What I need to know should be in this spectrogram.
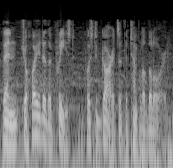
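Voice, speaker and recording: A man with an extremely deep, gravelly voice reads scripture steadily and in measured tones, with a lively rise and fall in pitch. The sound is a bit dull, with faint music underneath. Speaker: narrator. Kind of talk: scripted Bible narration.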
